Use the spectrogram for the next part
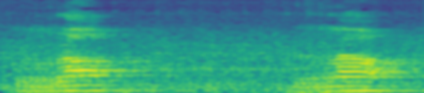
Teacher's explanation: a number of rapid taps are made by the tip of the tongue against the teeth ridge · Tip of the tongue touching with the teeth ridge number of times to produce ra sound. That's why here rapid taps are made by the tip of the tongue. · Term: roll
